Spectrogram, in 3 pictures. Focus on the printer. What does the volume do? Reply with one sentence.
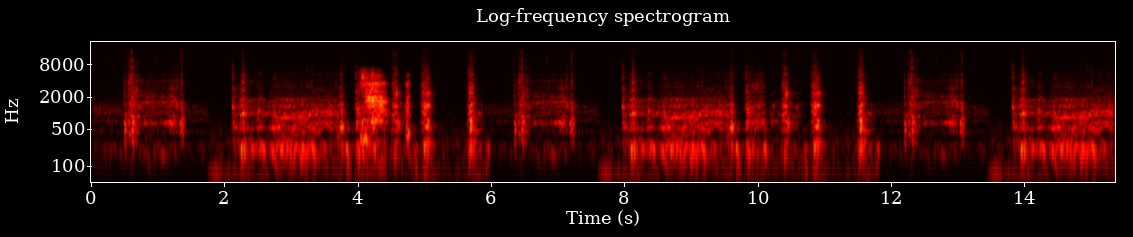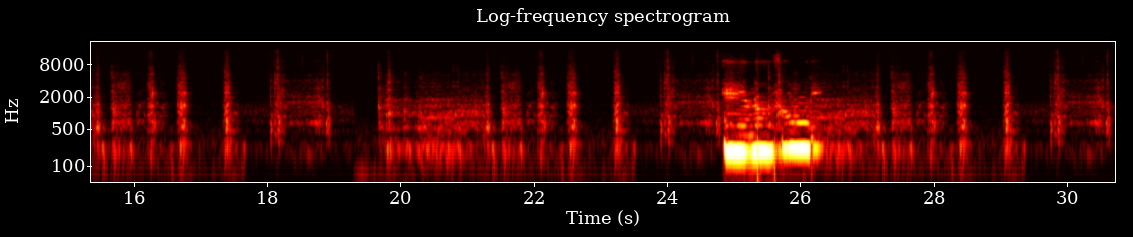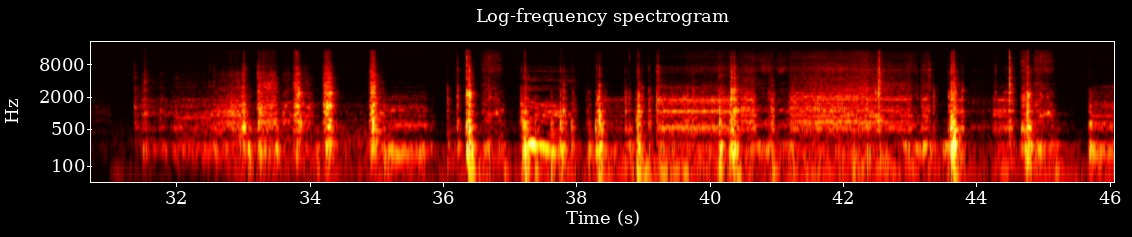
The loudness of the printer goes up.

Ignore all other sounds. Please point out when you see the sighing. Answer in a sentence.
The sighing can be heard from 4.0 to 4.8 s, from 24.8 to 26.4 s and from 37.1 to 38.0 s.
